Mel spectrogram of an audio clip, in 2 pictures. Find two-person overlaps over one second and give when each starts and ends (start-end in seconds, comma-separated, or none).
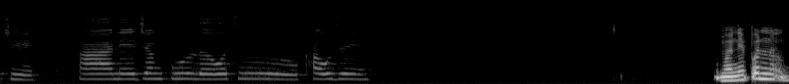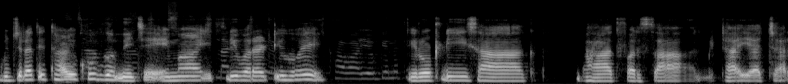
8.5-11.0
